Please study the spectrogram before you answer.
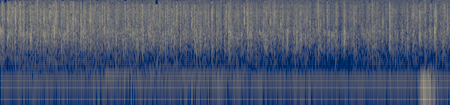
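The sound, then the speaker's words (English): A church audience claps hands during a sermon in a dense, steady patter of many overlapping claps, fairly soft and continuous, with a low hum running underneath throughout. “Clap your hands.”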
